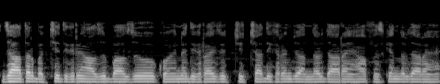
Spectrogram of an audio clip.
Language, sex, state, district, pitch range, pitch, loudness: Hindi, male, Bihar, Patna, 125-130 Hz, 125 Hz, -21 LUFS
